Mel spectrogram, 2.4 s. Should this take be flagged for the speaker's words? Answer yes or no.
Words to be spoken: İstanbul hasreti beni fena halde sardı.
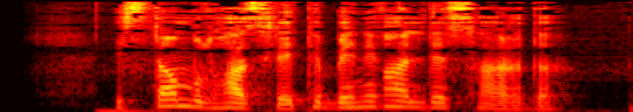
yes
